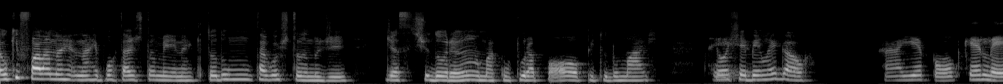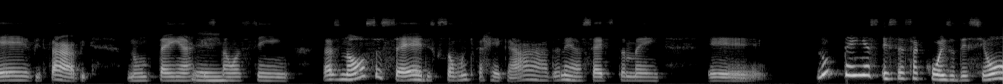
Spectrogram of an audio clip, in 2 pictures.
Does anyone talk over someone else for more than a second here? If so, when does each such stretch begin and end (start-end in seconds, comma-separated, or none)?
none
